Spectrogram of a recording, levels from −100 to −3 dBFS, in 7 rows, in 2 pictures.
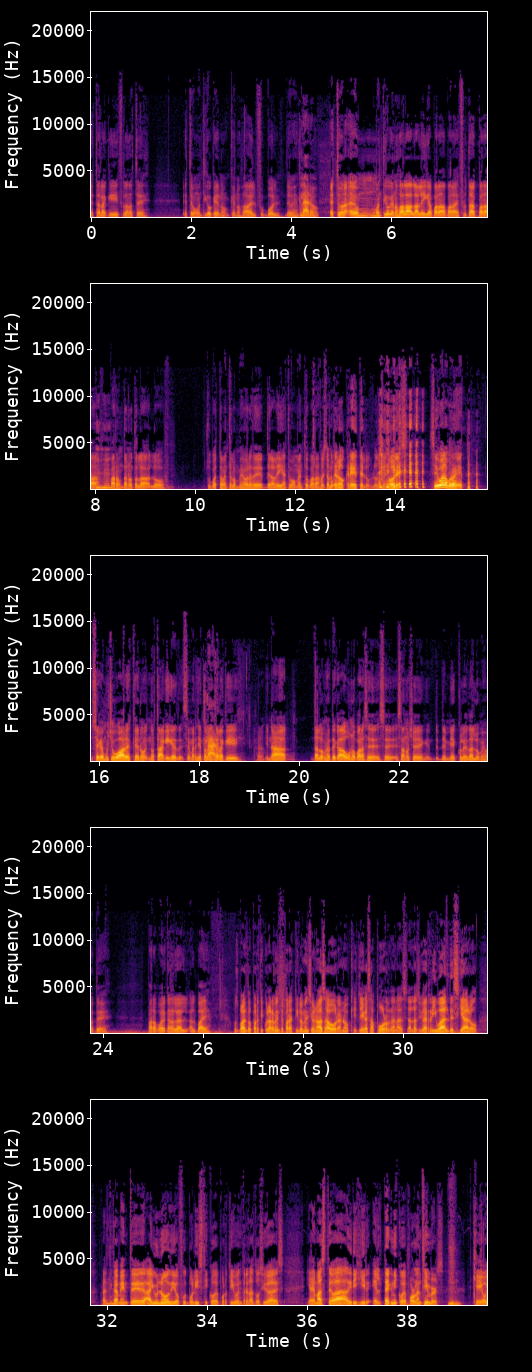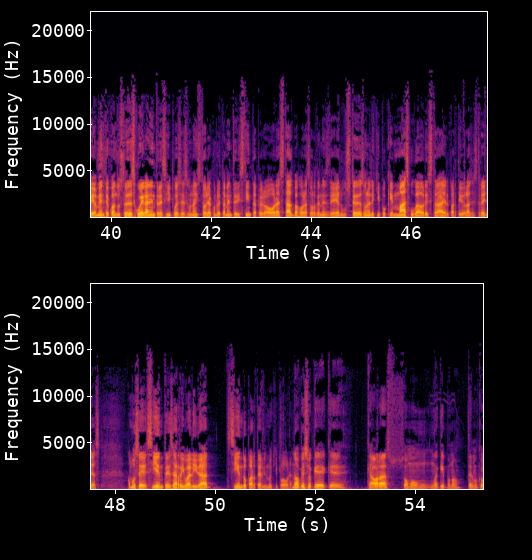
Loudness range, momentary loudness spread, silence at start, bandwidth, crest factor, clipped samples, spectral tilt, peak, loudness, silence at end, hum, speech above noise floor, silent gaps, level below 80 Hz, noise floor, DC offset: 10 LU; 14 LU; 0 s; 15 kHz; 22 dB; under 0.1%; -5.5 dB/octave; -2 dBFS; -24 LUFS; 0 s; none; 45 dB; none; -52 dBFS; -69 dBFS; under 0.1%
